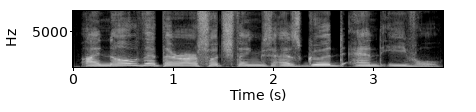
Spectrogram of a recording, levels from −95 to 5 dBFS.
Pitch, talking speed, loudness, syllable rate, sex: 170 Hz, 180 wpm, -16 LUFS, 4.1 syllables/s, male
